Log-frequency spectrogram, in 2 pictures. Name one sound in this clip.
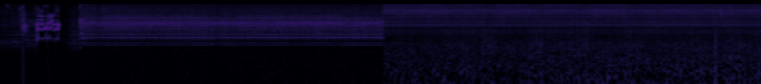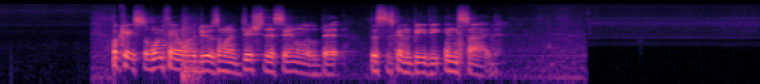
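A small lathe motor runs with a steady high whine.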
